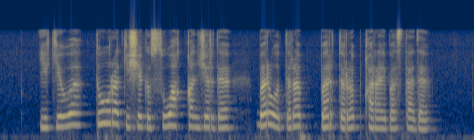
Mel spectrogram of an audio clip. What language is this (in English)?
Kazakh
